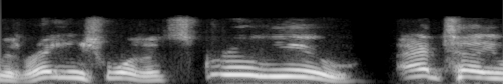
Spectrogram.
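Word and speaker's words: Rean Schwarzer: It's Rain Schwarzer. Rain, okay. I'm But I like wanna call him Rain. Like Reen. Like, your name is Reen, and that's it. No, my name is Rain Schwarzer.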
